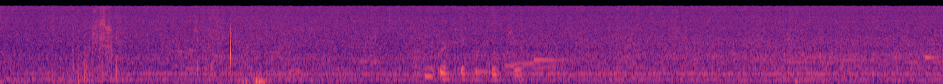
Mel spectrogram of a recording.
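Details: Western honey bees working a sawdust pile fill the air with a continuous droning wing hum, swelling louder as single bees pass near, over faint thin tones and soft background noise.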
